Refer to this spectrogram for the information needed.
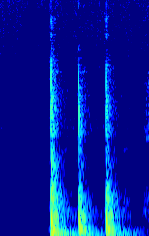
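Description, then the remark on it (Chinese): High heels click on a marble floor in a corridor, approaching: three sharp, hard taps in a quick, even stride, then a fainter fourth step. No voices, only the crisp clacks after a moment of silence. “咚咚咚的高跟鞋踩着大理石，清脆的足音在过道里由远及近。”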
